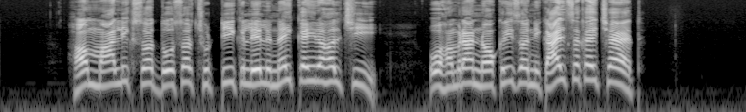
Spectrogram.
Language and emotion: Maithili, fearful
